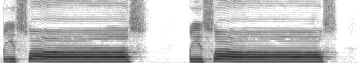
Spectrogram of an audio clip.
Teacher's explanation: صاد میں سیٹی کی آواز ظاہر ہوگی کیونکہ یہ اس کے اندر صفیریہ والی صفت پائی جاتی ہے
